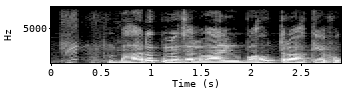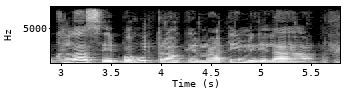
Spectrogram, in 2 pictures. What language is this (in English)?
Bhojpuri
